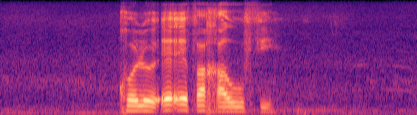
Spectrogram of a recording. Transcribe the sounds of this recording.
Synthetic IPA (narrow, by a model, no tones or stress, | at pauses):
q͡χʰʊlʊʔɪɪfaχauːfi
